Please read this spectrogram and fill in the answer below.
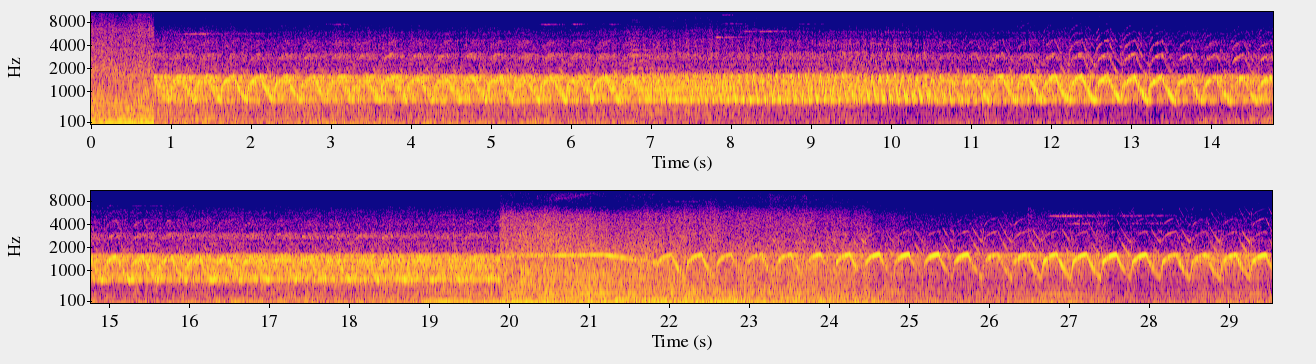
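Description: Emergency vehicle sirens on a fast yelp, the pitch sweeping up and down several times a second. About two-thirds of the way through a different siren takes over, holding a high note briefly and then yelping in quick downward swoops.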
